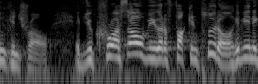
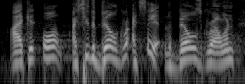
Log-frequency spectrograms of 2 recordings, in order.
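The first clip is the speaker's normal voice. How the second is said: ordinary talk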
